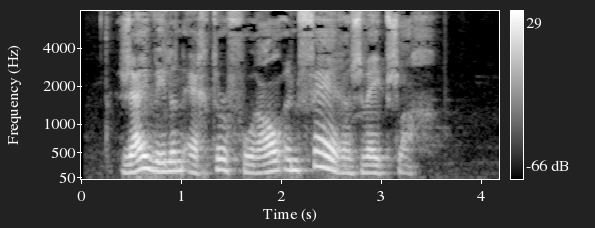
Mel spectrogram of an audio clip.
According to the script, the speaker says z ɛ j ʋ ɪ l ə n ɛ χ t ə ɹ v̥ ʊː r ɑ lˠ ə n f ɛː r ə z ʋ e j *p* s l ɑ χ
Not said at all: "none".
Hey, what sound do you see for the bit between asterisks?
p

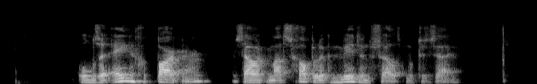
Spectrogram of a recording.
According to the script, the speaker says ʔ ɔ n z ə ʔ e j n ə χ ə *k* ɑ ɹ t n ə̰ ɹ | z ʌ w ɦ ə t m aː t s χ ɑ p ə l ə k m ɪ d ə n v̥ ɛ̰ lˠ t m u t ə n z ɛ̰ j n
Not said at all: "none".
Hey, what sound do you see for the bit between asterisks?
p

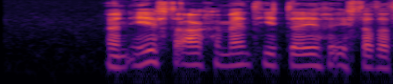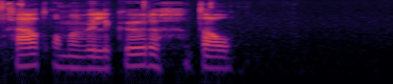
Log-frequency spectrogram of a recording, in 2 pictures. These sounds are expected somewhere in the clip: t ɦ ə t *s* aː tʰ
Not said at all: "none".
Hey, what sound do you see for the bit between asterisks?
χ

